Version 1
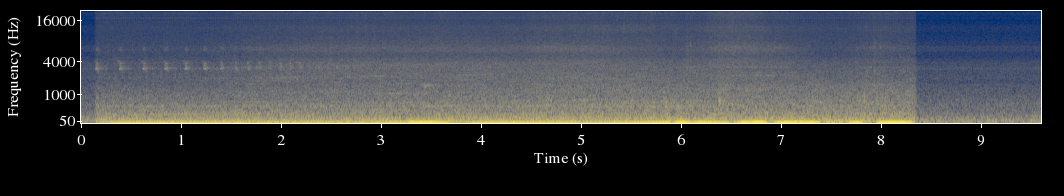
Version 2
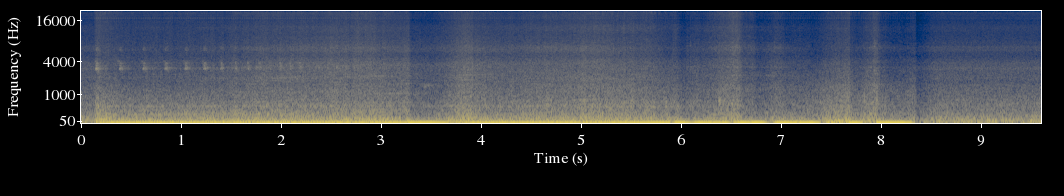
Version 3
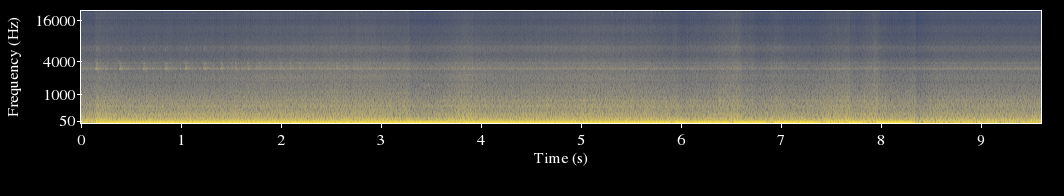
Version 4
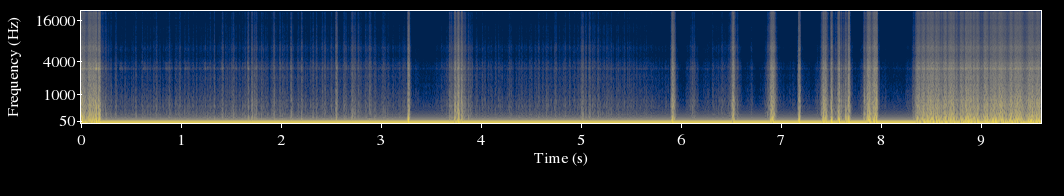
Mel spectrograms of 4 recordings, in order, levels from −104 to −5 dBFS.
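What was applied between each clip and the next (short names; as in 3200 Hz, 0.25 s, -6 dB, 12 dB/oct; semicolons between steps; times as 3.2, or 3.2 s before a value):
compressor 6:1, threshold -28 dBFS, peak gain reduction 18.5 dB; gain +4 dB
per-bin compression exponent 0.4; gain +6 dB
core saturation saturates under 71 Hz; gain +3.5 dB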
